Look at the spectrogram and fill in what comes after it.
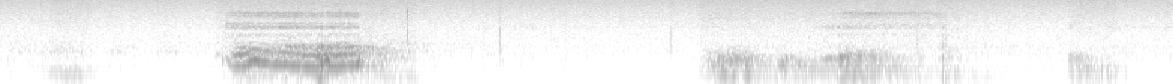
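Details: A sleepy pug considering a nap makes wheezy, grumbling snorts. One long rough burst has a wavering whine inside it, followed by softer snuffles and a short snort at the end.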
